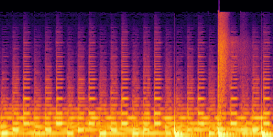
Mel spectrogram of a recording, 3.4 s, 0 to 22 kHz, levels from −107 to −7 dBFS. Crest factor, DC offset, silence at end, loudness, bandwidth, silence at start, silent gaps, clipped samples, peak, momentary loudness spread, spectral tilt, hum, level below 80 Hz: 14 dB; under 0.1%; 0 s; -16 LUFS; 16 kHz; 0 s; none; under 0.1%; 0 dBFS; 3 LU; -7 dB/octave; none; -16 dBFS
